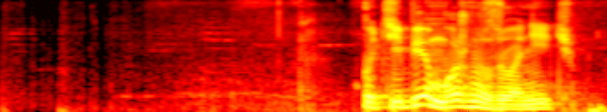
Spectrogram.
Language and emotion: Russian, neutral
